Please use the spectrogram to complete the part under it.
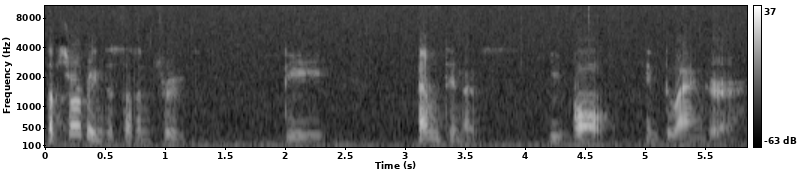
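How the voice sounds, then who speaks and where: A man reading a horror story aloud, in a slow and expressive way. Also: low-pitched, a little hiss or hum, poor audio. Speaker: story reader.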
